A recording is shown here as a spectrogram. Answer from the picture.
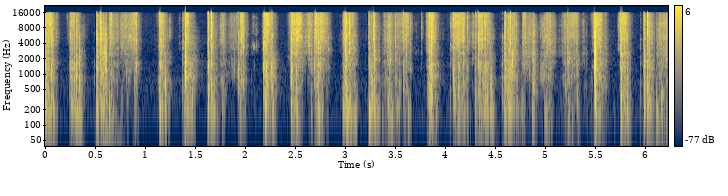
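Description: A deck of tarot cards being shuffled by hand: a quick, even run of light card-on-card slaps, about five a second.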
